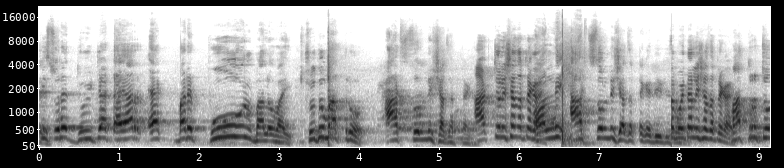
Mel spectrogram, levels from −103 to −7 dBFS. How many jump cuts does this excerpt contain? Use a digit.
2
